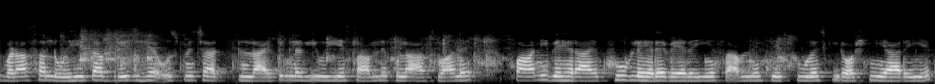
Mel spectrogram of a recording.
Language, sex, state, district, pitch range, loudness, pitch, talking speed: Hindi, female, Uttarakhand, Tehri Garhwal, 180-190 Hz, -15 LUFS, 185 Hz, 210 wpm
